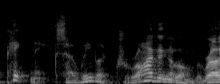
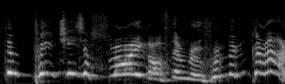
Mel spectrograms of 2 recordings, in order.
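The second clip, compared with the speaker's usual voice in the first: put-on high, frantic child's shriek; calling out; 9 dB louder than usual. A narrator's reading. Joe to dad about flying peaches, frantic calling out. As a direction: yell in panic at the top of the voice. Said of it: "So Joe is calling out".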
